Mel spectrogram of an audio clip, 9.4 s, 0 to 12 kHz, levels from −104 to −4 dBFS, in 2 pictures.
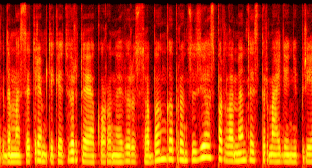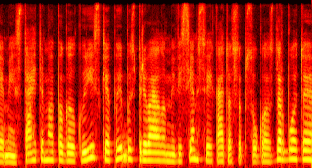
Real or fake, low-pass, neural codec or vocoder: real; 10.8 kHz; none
